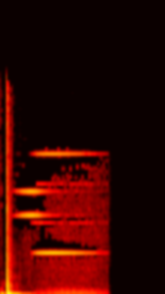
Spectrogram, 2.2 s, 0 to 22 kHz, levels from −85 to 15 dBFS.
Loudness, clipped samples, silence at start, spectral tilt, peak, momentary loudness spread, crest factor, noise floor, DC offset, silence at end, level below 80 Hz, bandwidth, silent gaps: -18 LUFS; under 0.1%; 0 s; -2.5 dB/octave; -2 dBFS; 13 LU; 18 dB; -48 dBFS; under 0.1%; 0.85 s; -40 dBFS; 16 kHz; none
